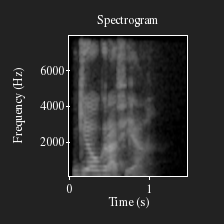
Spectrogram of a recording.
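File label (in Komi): "география", Komi, female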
